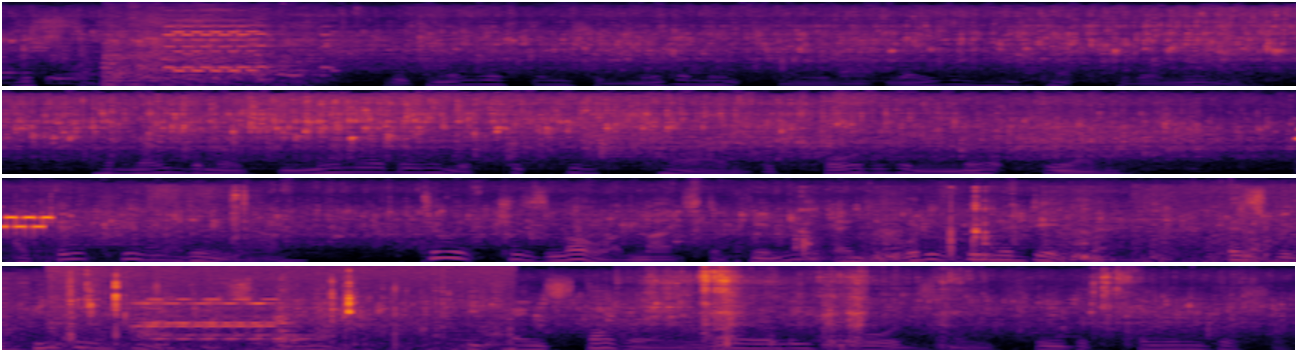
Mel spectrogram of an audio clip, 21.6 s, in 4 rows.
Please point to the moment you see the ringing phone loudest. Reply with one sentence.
The volume of the ringing phone peaks at 11 seconds.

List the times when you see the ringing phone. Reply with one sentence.
The ringing phone can be heard from 0.4 to 1.4 s, from 10.8 to 11.8 s and from 15.4 to 17.6 s.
